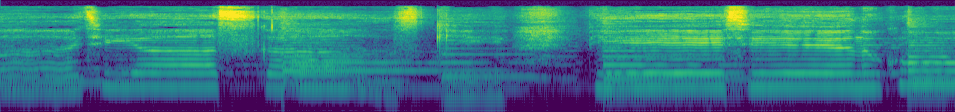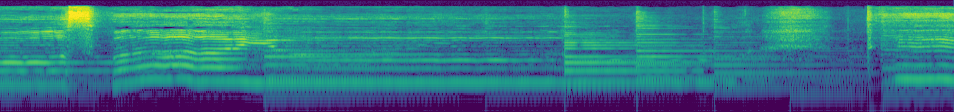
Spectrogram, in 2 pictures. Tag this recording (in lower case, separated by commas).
lullaby, music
